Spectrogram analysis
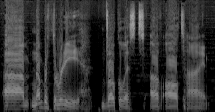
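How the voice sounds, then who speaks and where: A man with a low talking voice, a band's vocalist as a podcast guest, chatting casually and rambling with many fillers and restarts. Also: expressive, slow, clear, resonant tone, no room sound, faint music behind, poor audio.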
